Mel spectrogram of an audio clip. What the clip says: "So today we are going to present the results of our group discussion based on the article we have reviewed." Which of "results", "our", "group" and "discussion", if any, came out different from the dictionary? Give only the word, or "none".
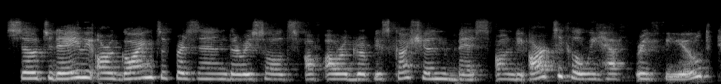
none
